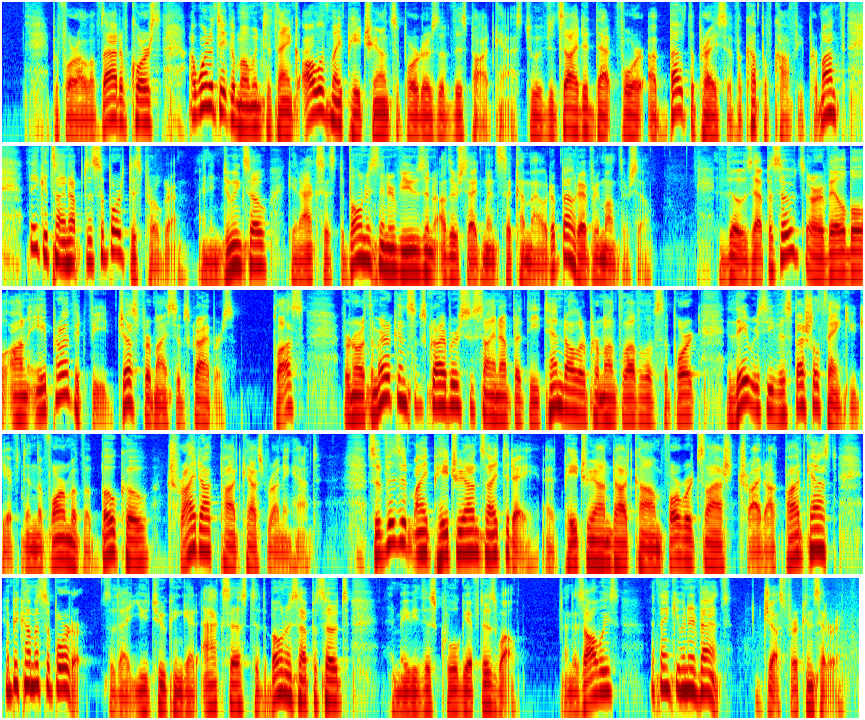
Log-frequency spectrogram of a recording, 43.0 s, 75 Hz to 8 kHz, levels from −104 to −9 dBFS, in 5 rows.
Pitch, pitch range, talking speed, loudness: 115 Hz, 95-150 Hz, 215 wpm, -16 LUFS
